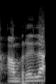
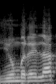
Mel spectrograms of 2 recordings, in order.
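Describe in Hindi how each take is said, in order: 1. यह शब्द 'uh' ध्वनि से शुरू होता है। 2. यह शब्द 'yoo' ध्वनि से शुरू होता है। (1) "अम्ब्रेला आ से बोलते हैं ना" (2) "यूमरेला तो यू से नहीं बोलते ना"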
